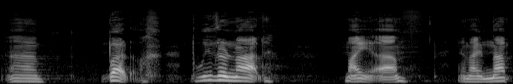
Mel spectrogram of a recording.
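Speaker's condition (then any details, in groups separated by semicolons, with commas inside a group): Cerebral palsy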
